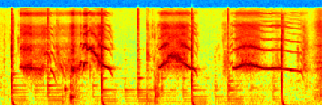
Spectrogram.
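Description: Squeaky, whistling sucking on the spout of an insulated water bottle, in three short squeals that glide up and down in pitch.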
